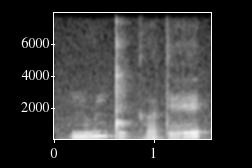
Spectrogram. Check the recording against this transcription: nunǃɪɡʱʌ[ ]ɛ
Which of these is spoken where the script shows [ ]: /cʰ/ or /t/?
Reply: t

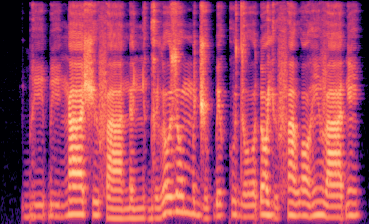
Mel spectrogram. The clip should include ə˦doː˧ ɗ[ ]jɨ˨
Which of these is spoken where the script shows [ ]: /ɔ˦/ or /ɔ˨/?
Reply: ɔ˦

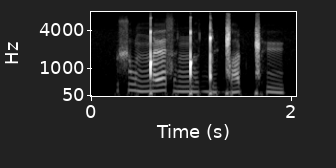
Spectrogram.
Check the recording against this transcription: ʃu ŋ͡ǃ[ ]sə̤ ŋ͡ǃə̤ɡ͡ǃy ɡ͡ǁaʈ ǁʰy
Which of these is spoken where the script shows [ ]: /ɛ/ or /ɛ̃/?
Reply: ɛ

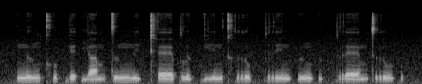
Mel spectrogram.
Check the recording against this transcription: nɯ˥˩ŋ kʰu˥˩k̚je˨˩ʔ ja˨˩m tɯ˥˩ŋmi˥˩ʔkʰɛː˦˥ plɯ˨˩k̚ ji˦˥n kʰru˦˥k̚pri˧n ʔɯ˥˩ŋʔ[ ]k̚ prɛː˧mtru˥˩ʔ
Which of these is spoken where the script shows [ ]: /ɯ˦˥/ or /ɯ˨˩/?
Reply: ɯ˦˥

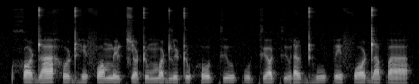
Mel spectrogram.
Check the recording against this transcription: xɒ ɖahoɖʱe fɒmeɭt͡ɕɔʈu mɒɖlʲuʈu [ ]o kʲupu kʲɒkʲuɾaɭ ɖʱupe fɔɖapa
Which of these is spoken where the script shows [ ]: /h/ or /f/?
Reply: h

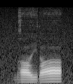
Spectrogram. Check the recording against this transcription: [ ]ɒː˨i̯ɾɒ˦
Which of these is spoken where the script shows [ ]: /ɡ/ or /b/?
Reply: ɡ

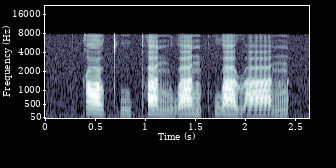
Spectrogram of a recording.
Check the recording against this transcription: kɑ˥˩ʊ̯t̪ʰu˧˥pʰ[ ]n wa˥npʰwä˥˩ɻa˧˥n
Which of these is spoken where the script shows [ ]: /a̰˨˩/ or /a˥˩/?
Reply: a˥˩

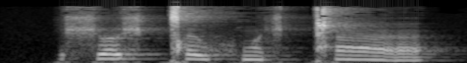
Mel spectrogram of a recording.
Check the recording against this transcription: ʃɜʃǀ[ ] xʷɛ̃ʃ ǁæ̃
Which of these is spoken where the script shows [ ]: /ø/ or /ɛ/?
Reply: ɛ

